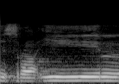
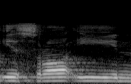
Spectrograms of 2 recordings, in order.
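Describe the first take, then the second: First: The name ends with an l sound. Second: The name ends with an n sound. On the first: "Dengan ya diantara hamzah dan lam" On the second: "Lamnya diganti nun"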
